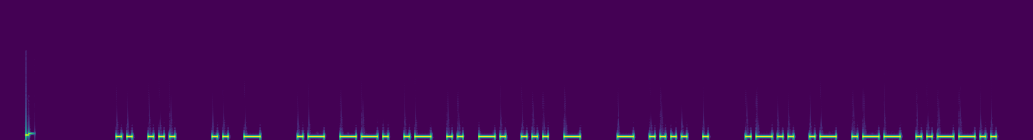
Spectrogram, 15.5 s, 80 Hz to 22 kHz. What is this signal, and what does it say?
Morse code, heard as a keyed tone, about 14 wpm, 700 Hz. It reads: IS IT AGAINST THE LAW?
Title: Sentences from Top 1000 Words - Review Part 3 - 15wpm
